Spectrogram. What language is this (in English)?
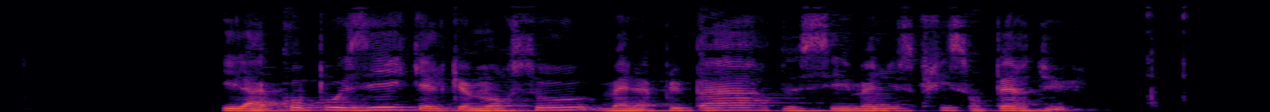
French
